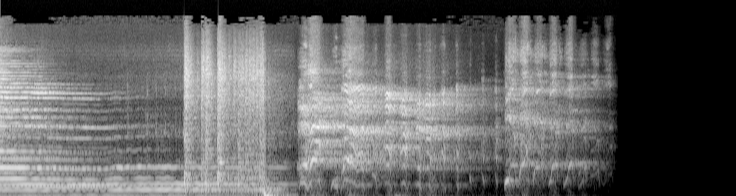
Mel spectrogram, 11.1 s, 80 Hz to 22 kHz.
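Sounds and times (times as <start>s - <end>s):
people laughing: 4.5s - 9.2s.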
